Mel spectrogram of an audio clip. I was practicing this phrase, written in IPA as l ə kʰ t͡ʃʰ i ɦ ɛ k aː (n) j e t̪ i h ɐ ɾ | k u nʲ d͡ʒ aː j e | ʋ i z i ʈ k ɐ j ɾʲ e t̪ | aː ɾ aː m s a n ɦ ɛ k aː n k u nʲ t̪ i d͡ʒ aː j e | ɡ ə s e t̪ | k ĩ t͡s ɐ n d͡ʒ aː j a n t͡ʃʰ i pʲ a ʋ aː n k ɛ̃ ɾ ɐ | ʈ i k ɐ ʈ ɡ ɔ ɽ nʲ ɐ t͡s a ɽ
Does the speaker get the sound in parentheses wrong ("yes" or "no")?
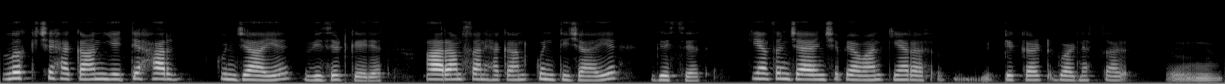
no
